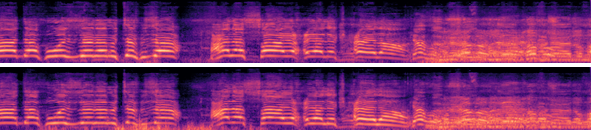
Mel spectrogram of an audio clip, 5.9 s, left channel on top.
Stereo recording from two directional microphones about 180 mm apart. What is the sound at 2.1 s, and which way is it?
Speech, 25° left (ahead or behind).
